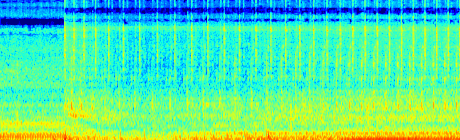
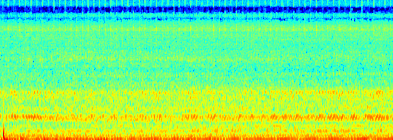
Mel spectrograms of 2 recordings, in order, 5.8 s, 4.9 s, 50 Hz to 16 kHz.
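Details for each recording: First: 1993 Mazda Miata, over 200,000 miles, first start after sitting nearly a year as a no-crank no-start (starter hit with a hammer, fresh gas): engine catches and runs a fast, uneven ticking clatter over a lumpy idle; rough running, cause unknown, oil level to be checked. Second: 1993 Mazda Miata, over 200,000 miles, sat about a year as a no-crank no-start; steady even low hum with no knocks or misses; normal idle.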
